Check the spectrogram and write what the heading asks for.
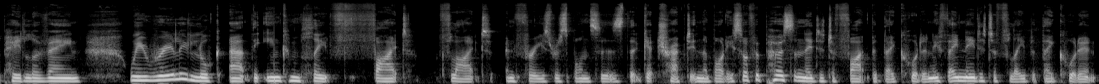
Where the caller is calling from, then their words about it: Melbourne, Victoria, Australia; calling in from Melbourne in Australia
